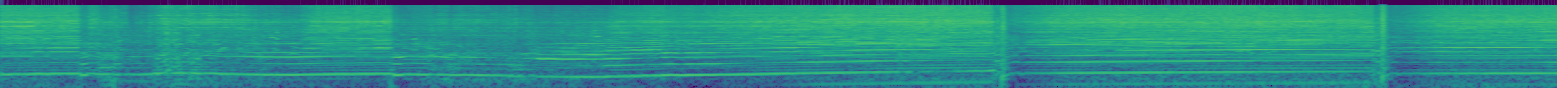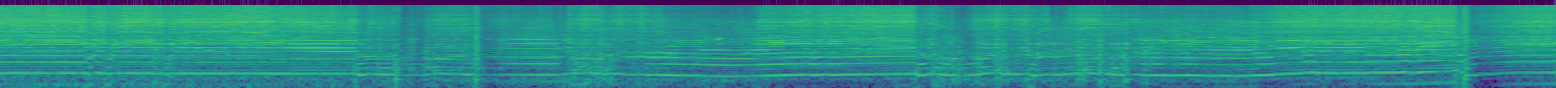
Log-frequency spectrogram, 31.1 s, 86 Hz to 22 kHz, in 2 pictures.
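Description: Renault Clio Williams rally car's 2.0-litre 16-valve four-cylinder engine heard from inside the cockpit, running hard at high revs. There are two brief drops in the middle, at gear changes, and several times the pitch sags and climbs again as the car slows for bends and accelerates out.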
